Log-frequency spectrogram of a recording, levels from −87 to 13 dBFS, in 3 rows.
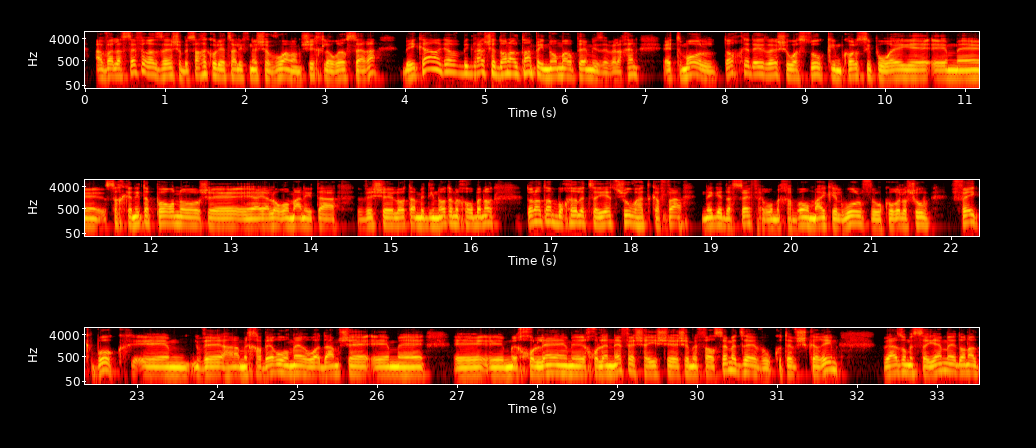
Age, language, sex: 30-49, Hebrew, male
